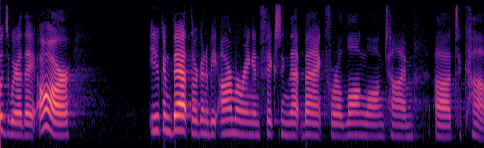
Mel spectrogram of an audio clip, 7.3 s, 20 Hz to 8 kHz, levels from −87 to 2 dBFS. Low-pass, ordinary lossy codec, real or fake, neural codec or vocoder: 7.2 kHz; Opus, 64 kbps; real; none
